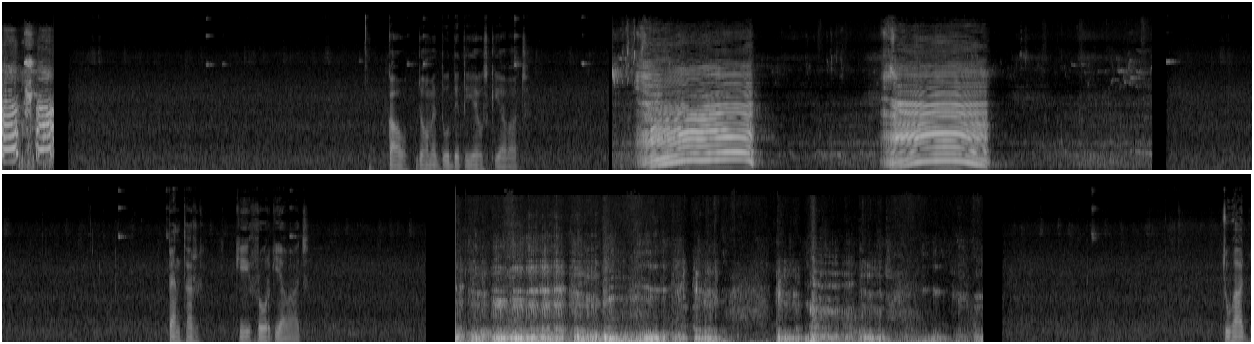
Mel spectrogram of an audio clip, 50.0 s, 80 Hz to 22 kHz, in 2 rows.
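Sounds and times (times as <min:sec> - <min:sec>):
cow mooing: 0:12.7 - 0:15.2, 0:17.6 - 0:19.8, 0:34.1 - 0:43.8
panther roaring and growling: 0:34.1 - 0:44.6.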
